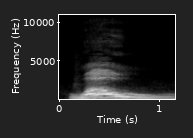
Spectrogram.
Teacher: Wawu ini makhrajnya ada di asyafatain, dua bibir ya.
